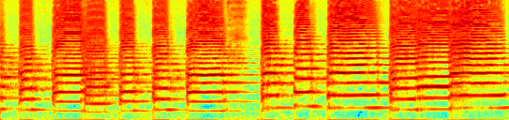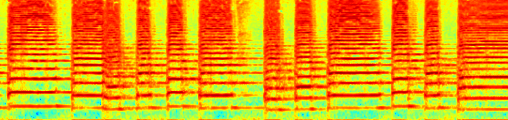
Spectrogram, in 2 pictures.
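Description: Solo trumpet playing a melody of short, separated notes, about two to four a second, with a few longer held notes between the quicker runs.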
